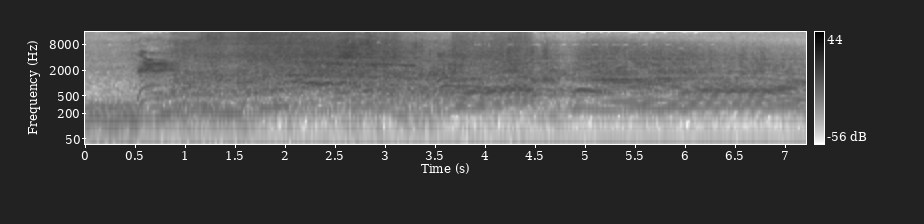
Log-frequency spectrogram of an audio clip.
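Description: Race car engines roar and rev upward with rising harmonic whines while tires squeal sharply during a final race, a loud, continuous burst of acceleration and skidding filling the whole stretch.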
